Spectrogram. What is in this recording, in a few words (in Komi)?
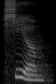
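"сиӧм", Komi, female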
